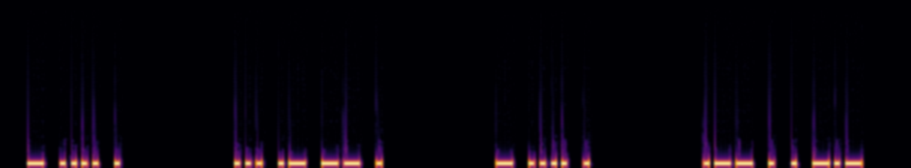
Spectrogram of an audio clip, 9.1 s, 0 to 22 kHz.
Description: Morse code, heard as a keyed tone, about 22 wpm, 700 Hz. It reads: THE SAME THE WEEK
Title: 3x Word-Spacing - Sentences from Top 500 Words - 22wpm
